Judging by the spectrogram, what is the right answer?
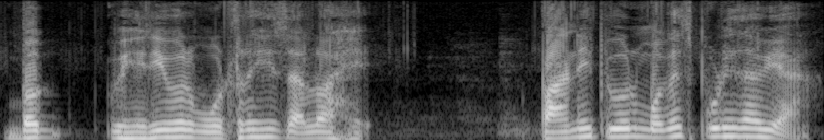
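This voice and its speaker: A man's voice: a little high, moderate pace, darkish tone, no room sound, pitched above the performer's own voice, natural voice. A man voicing a thirsty village boy who pleads with his friends. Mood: pleading.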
